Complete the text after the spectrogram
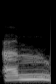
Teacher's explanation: जो आवाज है किधर को डायवर्ट हो गई नाक की तरफ नाक की तरफ डायवर्ट हो गई है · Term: मीम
